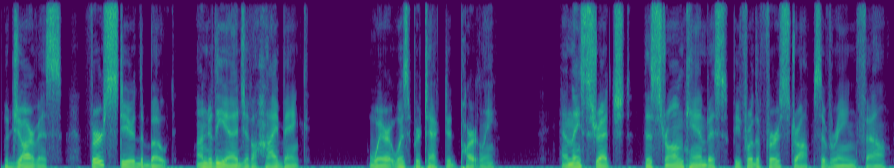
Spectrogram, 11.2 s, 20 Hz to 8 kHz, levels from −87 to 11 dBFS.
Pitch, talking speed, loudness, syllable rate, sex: 110 Hz, 165 wpm, -18 LUFS, 4.8 syllables/s, male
